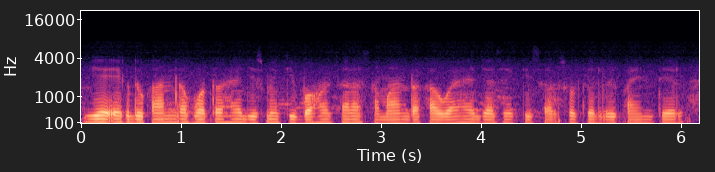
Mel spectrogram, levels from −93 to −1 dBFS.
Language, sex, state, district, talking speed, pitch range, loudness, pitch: Hindi, male, Jharkhand, Palamu, 195 wpm, 105-110 Hz, -19 LUFS, 110 Hz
